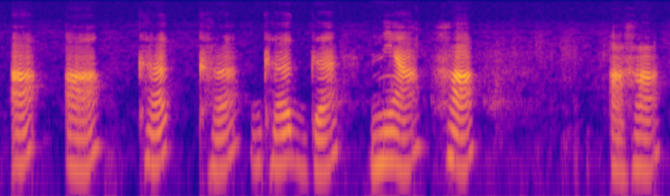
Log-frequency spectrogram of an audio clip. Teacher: ಕೆಳಗಿನಂತಿವೆ ಅಕ್ಷರಗಳು ಎಲ್ಲಿ ಹುಟ್ಟುತ್ತವೆ ಕಂಠ್ಯ ಅಕ್ಷರಗಳು ಕಂಠ್ಯ ಕಂಠ್ಯ ಅಂದ್ರೆ ಕೊರಳಿನಲ್ಲಿ ಈ ಇವಿಷ್ಟು ಅಕ್ಷರಗಳು ಕೊರಳಿನಲ್ಲಿ ಹುಟ್ಟುವುದರಿಂದ ಇವುಗಳನ್ನು ಕಂಠ್ಯ ವರ್ಣಗಳು ಎನ್ನುತ್ತೇವೆ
